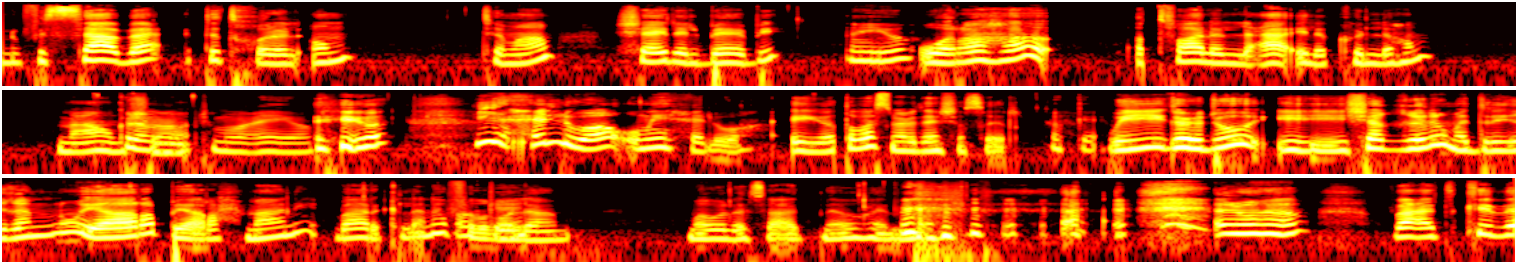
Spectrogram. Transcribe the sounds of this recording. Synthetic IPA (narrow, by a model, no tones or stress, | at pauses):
ʔɪnːʊfisːaːbɪʕt̪ɪd̪xʊlɪlʔʊmː | t̪ʰamaːm | ʃeːlɪlbeːbi | ʔajwawɑɾˤɑːɦa | ʔɑt̪ˤfɑːlɪlʕaːʔɪlakʰʊlːʊɦʊmː | aʕaːhʊmʃmuːmuːʕaʔajwahɪjːaħɪlwawmiːħɪlwaʔijwat̪ˤɑbɑsmaʕbad̪eːnʃnsˤḭːɾoewjɪɡʕʊd̪uʃaɣːalumad̪ɾijɣanːujaɾˤɑbːja̰ɾˤɑħmaːnibaːɾˤɑkla̰nafilɣʊllaːmː | awlasa̰ʕɪ̰d̪naːhanː | ɪlmʊhɪmː | baʕd̪kɪða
